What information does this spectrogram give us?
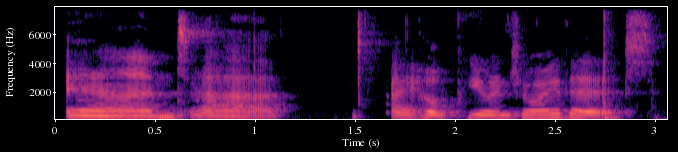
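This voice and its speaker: Woman with a gravelly voice. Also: mid-range voice, takes it slowly, a little hiss or hum. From Canada. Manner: expressive, lively storytelling. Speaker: author reading her own novella. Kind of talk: audiobook-style fiction reading.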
